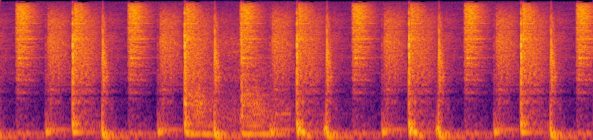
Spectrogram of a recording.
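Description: Music with a steady, busy drum kit beat over a low bass line, and no voice.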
